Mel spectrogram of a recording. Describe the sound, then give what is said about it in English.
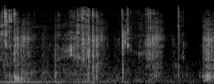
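Loud crunching of crisp taco-seasoned Cheez-It cheese crackers being bitten and chewed, with about five or six sharp crackly bursts in an uneven rhythm and no talking. “It's like the sprinkled Old El Paso on a Cheez-It.”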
